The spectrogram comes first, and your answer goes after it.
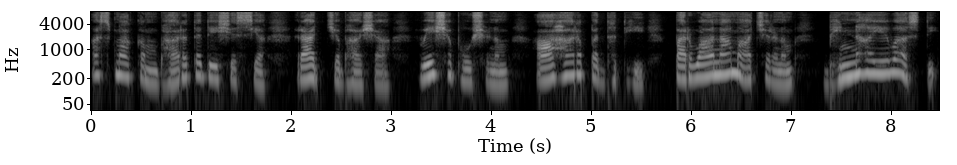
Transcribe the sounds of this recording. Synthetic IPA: ɐsmaːkɐmbʱaːɾɐt̪ɐd̪eːʃɐsjɐ | ɾaːd͡ʒjɐbʱaːʂa̰ː | ʋeːʃɐbʱoːʂɐɳɐm | aːɦaːɾɐpɐd̪ʱːɐt̪ii | pɐɾʋaːnaːmaːt͡ʃɐɾɐɳɐm | bʱinːɐɦɐeːʋɐːst̪i

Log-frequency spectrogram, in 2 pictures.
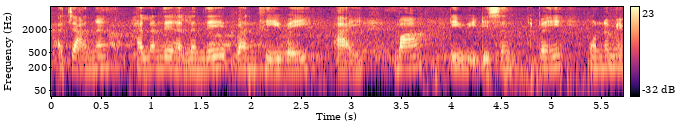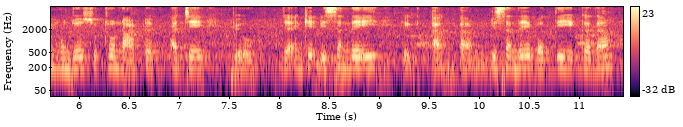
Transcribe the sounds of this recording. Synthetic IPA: ɐt͡ɕaːnək | hɐlə̃nd̪eɦɐlə̃nd̪ebɐ̃nd̪t̪ʰiʋɐi | aːɦe | mãʈiːʋiɗɪspɐ̃ĩ | ʊnmẽmʊ̃ɦɪ̃ɲd͡ʑosʊʈʰonaːʈʰəkɐt͡ɕe | pijo | d͡ʑɐ̰̃ɦɪ̃kʰeːɗɪsə̃nd̪eiɦ | ɗɪsə̃nd̪eʋɐt̪iɦɪkːəd̪əm

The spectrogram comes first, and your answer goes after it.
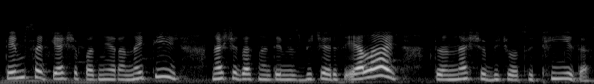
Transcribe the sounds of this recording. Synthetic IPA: t̪emisɐt̪ʲɡʲɛʃɐpɐt̪neɾanɐt̪iːd͡ʒ | nɐʃiɡɐsɐnt̪emis̬bit͡ʃɐɾiselaːd͡ʒ | t̪ɨnɐʃɐbit͡ʃoːɾʲsɨʈʰiːɡɐs

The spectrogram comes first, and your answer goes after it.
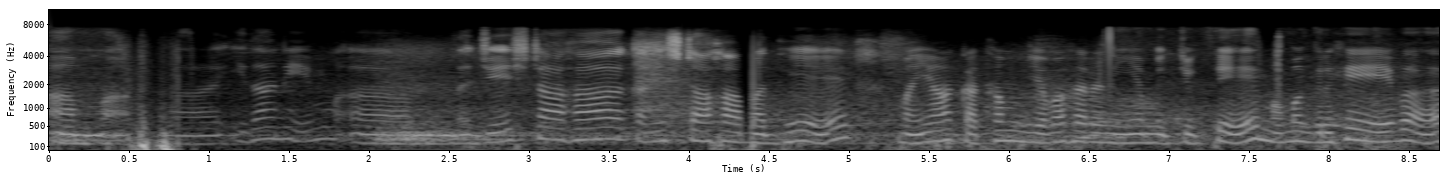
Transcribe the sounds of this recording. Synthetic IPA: aːmɐ̰ | id̪aːneːm | d͡ʒeːʂʈaːɦɐkɐniʂʈaːɦɐmɐd̪ʱjeː | mɐjaːkɐt̪ʰɐmjɐʋɐɦɐɾɐnijɐmit̪jukt̪eːmɐmɐɡɾɪɦeːʋɐ

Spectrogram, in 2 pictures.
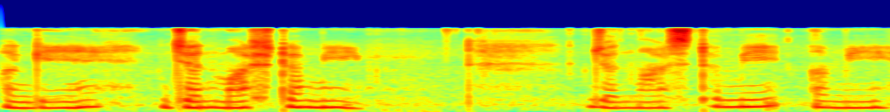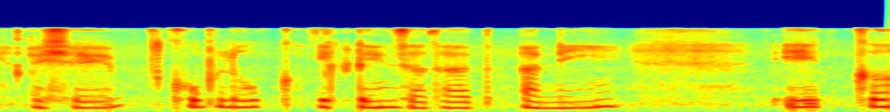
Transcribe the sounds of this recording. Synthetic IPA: məɡed͡ʑənmasʈəmi | d͡ʑənmasʈəmiːamiəɕẽkʰuːblokekʈend͡zat̪at̪aɽ̃i | ek

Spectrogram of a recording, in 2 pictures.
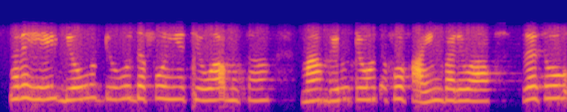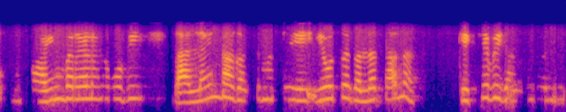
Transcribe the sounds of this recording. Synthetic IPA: ɐɾeɦeɓijoʈɪõd̪ɐfoĩːə̃t̪ʰijoaːmʊ̃sã | mãɓijoʈiõd̪ɐfofaːɪnbʱɐɾijoaːe | ɐɾɐsofaːɪnbʱɐɾaːɪɽ̃kʰãːpoːbɪ | ɠaːl̤aːɪnɪt̪ʰãɣɐt̪ɪmɐ̃kʰeɪɦot̪ɐɣɐlət̪aːnɐ | keːkʰebɪɡaːlt̪ikɐnd̪i

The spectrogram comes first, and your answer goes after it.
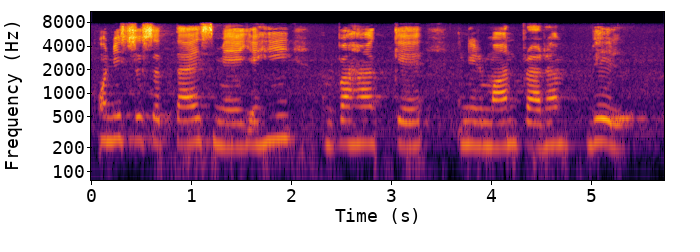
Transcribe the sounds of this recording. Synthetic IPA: ʊnːiːsːɔsət̪ːaːismẽjəɦĩbəɦãke | nɪɾmaːnpɾaːɾəmbʱeːl

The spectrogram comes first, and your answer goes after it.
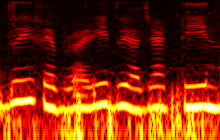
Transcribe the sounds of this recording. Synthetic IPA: dujpʰebɹuaɹidujɦazaɹtin

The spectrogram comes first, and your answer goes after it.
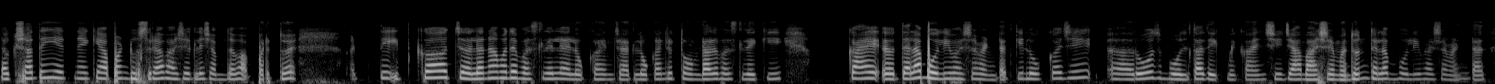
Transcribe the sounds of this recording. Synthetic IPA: ləkʂat̪ɦijet̪najkiːapəɳd̪usɾjabʱaʂet̪leɕəb̚d̪ʱəʋapəɾt̪oje | t̪eit̪kʰət͡ɕəlnaməd̪ʱːjebəslelajlokãɲt͡ɕjat̪lokãɲt͡ɕat̪oɳɖat̪bəslekiː | kajt̪jalaboliːbʱaʂaʋ̤eɳt̪at̪kiːlokəd͡ʑeɾod͡zbolt̪at̪ekmikaɲt͡ɕiːd͡ʑjabʱaʂeməd̪ʱuːnt̪jalaboliːbʱaʂaʋ̤eɳt̪at̪̚

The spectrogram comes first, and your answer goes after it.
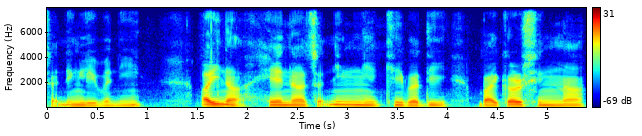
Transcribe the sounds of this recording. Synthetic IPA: t͡ʃɐ̰t̚niŋlibɐni | ɐjnɐ̰henɐt͡ʃɐ̰t̚niŋːikʰibɐdibajkɐɾsiŋnɐ

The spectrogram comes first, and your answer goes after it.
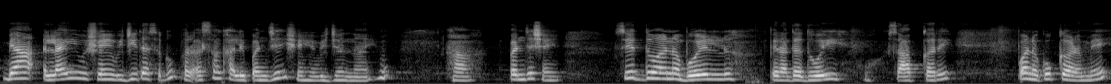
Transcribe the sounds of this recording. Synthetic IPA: ɓijalaːiʋʃɐjũʋɪd͡ʑʱit̪asɐɡʱũpɐɾɐ̰sãkʰaːlipɐ̃ɲd͡ʑəiʃɐjũʋɪd͡ʑʱə̃nd̪aːɦijũ | hãː | pɐ̃ɲd͡ʑʃɐjũ | sɪd̪ʱũɐnbʱoːɪlpɐɾãd̪ɐd̪ʱoːisaːbkɐɾepɐɽ̃kʊkəɽ̃mẽ

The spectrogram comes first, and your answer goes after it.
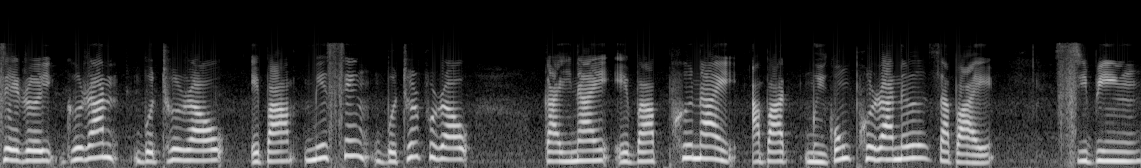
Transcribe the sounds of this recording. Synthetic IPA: z̥eɾɯjɡɯɾanbɯtʰɯɾaw | ebameseŋbɯtʰɯɾpʰɯɾaw | ɡ̥ajnajebapʰɯnajabat̚mɯjɡɔŋpʰɯɾanɯzabaj | sibiŋ

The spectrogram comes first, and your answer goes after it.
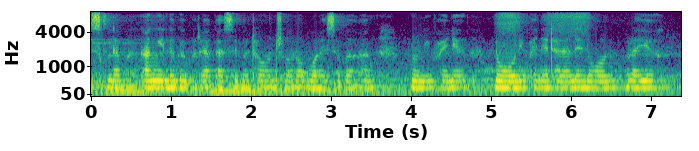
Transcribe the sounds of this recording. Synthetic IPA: sklapaŋilɯɡɯpʰaɾakʰasibɐtʰawɔnsɔɾawbɔɾajsibaaŋ | nonipʰajna | noɔnipʰajnatʰaɾanɯjnɔɔnbɔɾaja

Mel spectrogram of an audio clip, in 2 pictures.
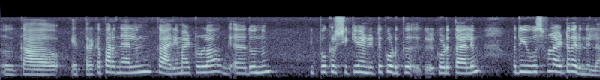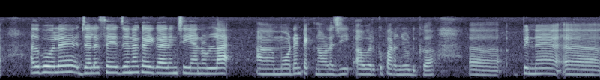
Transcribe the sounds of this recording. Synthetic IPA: ket̪rɐkːe̞pɐrɐɲːaːlumkaːɾjɐmaːjiʈːuɭːɐðo̞nːum | ipːo̞ːkrɨʂikʲːɨʋe̞ːɳɖiʈːɨkoɽkːɨko̞ɽut̪ːaːlum | ɐðɨjuːsfuɭaːjiʈːɨʋɐɾunːilːɐ | ɐðubo̞ːle̞d͡ʑe̞lɐseːd͡ʑɐnɐkɐjkaːɾjɐmt͡ɕe̞jːaːnuɭːɐ | mo̞ːɖɐnʈe̞kno̞ːɭɐd͡ʑiɐʋɐrkɨpɐrɐɲːuoɽukːuɣɐ | pinːe̞

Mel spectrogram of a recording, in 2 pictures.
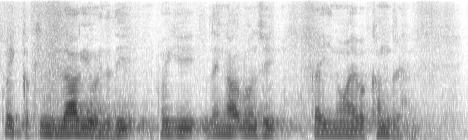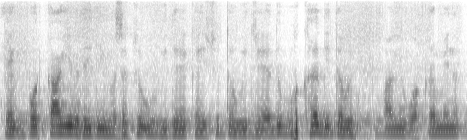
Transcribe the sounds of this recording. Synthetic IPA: ɐkʰojkɐk̚siŋzilaɡiojnɐdiɐkʰojɡilɐjŋak̚lonsikɐjnohajbɐkʰɐŋdɾe | hek̚bot̚kaɡibɐdɐjdimɐsɐk̚suuɡidɾekɐjsutɐwɡidɾeɐdubukʰɐɾɐditɐwimaɡiwakɾɐmejnɐ

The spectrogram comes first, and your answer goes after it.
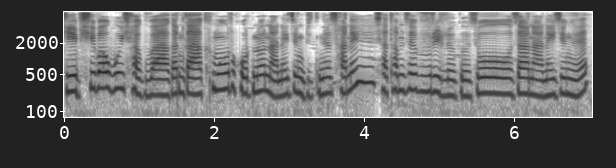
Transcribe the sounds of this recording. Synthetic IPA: ɡ̥ep̚sibawbujsak̚baɡanɡakʰɯmɯɾhɔɾnɯnanɯjzɯŋbitnɯsanɯjsatʰamzɯbuɾilɯɡɯzɔzananɯjzɯŋɯ

